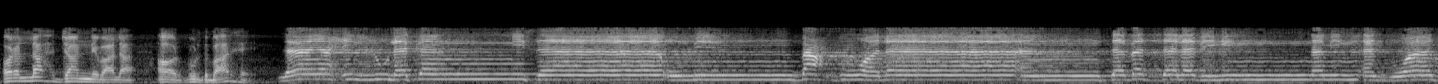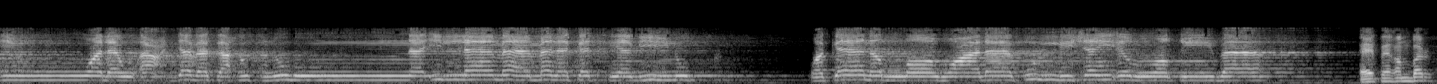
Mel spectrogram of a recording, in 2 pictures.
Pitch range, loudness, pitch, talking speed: 185-220 Hz, -16 LUFS, 200 Hz, 65 wpm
